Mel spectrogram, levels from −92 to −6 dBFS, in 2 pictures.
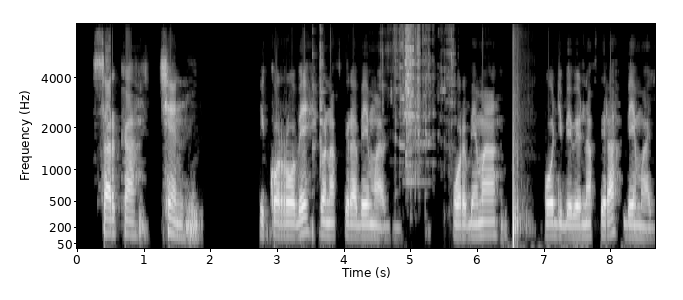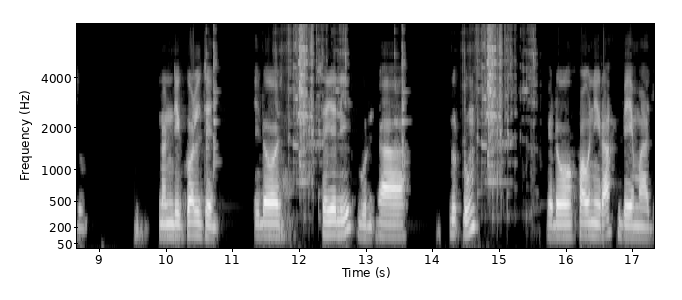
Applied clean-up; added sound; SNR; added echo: classical method spectral subtraction.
